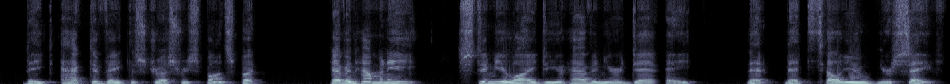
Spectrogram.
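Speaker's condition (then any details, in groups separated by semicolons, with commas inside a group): No condition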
